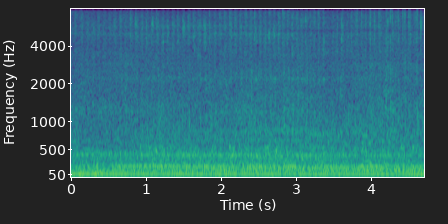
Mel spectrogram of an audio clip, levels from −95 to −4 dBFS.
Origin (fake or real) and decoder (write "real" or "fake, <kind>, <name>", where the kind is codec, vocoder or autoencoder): fake, autoencoder, DAC-VAE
